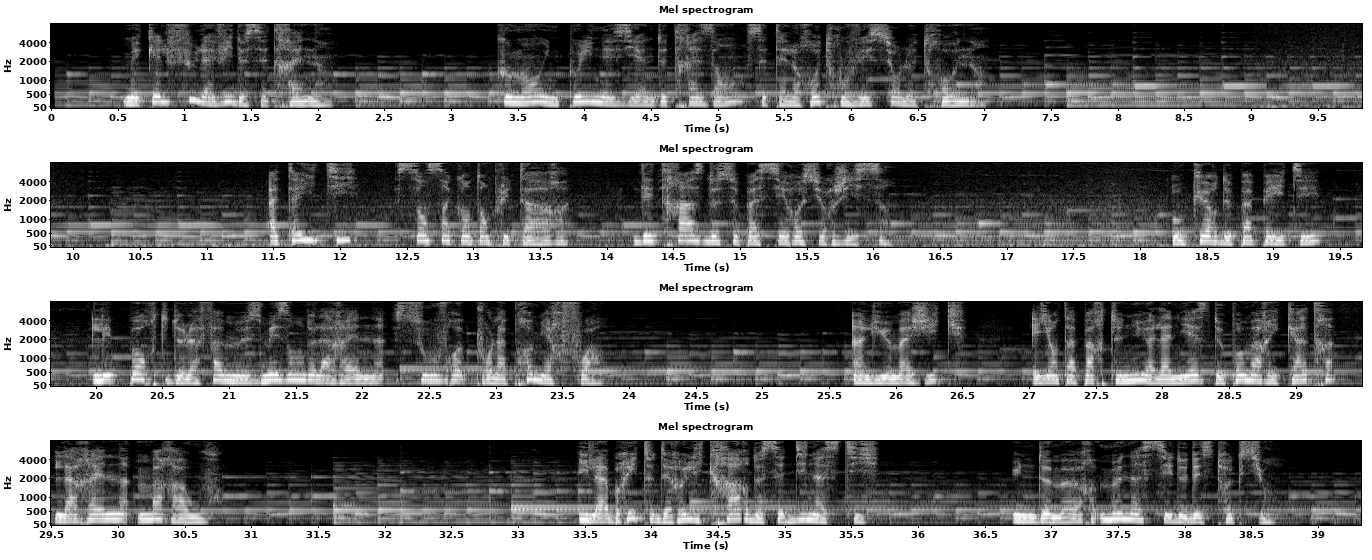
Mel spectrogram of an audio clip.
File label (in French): Narration DOC; Tahiti une reine en heritage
